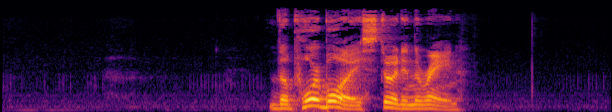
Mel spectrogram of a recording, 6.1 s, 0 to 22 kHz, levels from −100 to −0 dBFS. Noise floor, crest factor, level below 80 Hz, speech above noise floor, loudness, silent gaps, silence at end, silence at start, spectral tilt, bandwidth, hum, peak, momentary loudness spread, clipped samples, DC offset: -71 dBFS; 20 dB; -62 dBFS; 53 dB; -18 LUFS; none; 1.55 s; 2.7 s; -4 dB/octave; 15.5 kHz; none; -2 dBFS; 18 LU; under 0.1%; under 0.1%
